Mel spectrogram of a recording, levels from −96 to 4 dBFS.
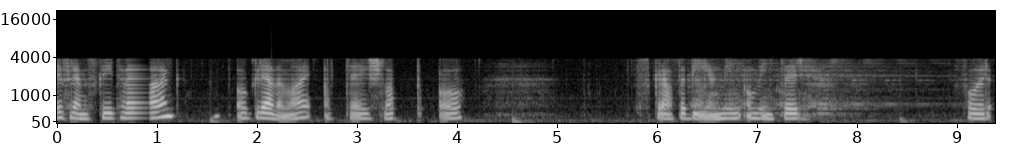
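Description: Speech, carried over a narrowband call path with nothing above 4 kHz, that breaks up repeatedly in its first second. From 0.38 to 0.46 s a burst of packet loss removes about 60 ms of audio. The receiver spends about 50 ms of that extending the last sound and fading it, so it becomes a held buzz or a fading hiss, and the speech then jumps forward. Right after, two short concealed packet losses follow back to back, at 0.52 to 0.57 s and 0.57 to 0.63 s. Each drops about 30 ms, and 24 ms and 27 ms of it are filled with a continuation of the preceding sound that blends back in, heard as a quick smear or wobble that can swallow a consonant. At 0.73 to 0.96 s what is likely a long network dropout loses about 210 ms. Nearly all of it, about 205 ms, is filled with a decaying buzz or hiss rather than silence before the speech returns further on. Single clicks at 2.16 s and 7.18 s are likely dropped samples, where about one sample is missing and the waveform steps abruptly, leaving a thin vertical line in the spectrum. 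From 6.09 s to the end, a feedback echo between two devices sets in. A second device in the room replays the call and the microphone sends it back, so the speech returns roughly every 300 ms, at most about 18 dB below the direct speech, thinner and more ringing with each pass.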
